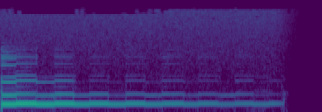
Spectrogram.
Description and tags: Lo-fi tape samples at your disposal.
